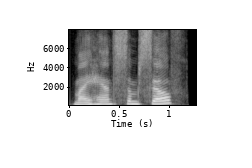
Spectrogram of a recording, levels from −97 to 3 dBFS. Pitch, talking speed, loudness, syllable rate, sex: 240 Hz, 140 wpm, -16 LUFS, 4.6 syllables/s, female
